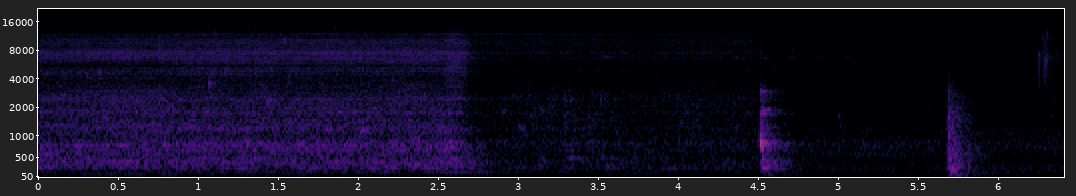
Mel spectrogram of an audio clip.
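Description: Bathroom basin tap running, with the flow dropping sharply about two and a half seconds in, then hands rubbing soap over the basin. Two sharp knocks come near the end.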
